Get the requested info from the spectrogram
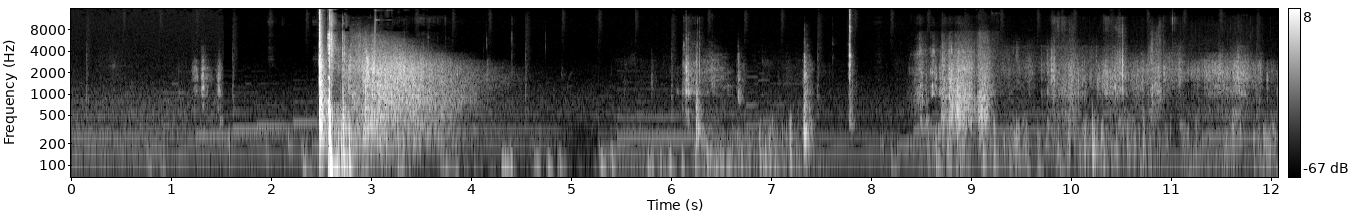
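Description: A single shot from an AR-15-style 5.56 rifle about two and a half seconds in, a sharp report that rings out over about a second and a half. Quieter clicks and rustling follow.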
